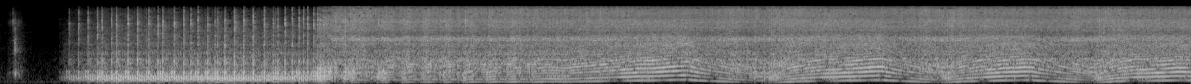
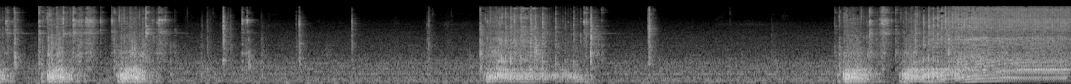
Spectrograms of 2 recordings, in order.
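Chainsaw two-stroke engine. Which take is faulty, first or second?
second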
